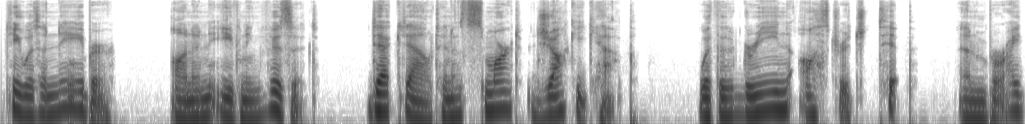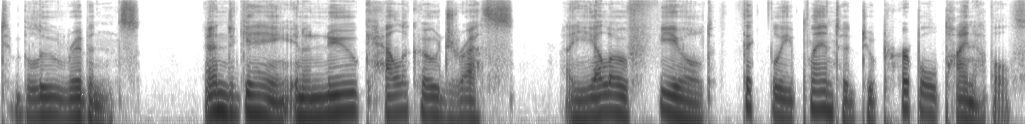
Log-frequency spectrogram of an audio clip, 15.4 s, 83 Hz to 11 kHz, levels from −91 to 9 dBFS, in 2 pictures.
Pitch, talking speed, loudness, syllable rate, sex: 120 Hz, 150 wpm, -20 LUFS, 4.4 syllables/s, male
